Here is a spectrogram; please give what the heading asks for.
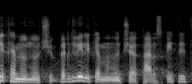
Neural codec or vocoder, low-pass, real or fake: codec, 32 kHz, 1.9 kbps, SNAC; 9.9 kHz; fake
